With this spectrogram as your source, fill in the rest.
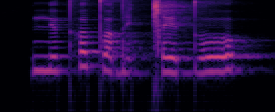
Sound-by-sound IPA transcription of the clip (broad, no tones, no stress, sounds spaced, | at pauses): n ʏ t̪ʰ ʌ t̪ ɒ d e ǀ e d̪ o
